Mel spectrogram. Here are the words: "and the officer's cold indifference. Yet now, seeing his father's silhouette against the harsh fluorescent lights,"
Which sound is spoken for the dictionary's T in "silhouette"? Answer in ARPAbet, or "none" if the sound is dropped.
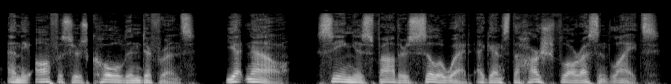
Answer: T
